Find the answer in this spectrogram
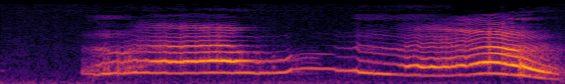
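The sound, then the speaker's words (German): A cat gives a long, drawn-out meow that dips and rises again into a second wailing call, loud with nothing else around it. “Und da ist es Büsi, die Katze. Wie macht die Katze? Miau.”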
